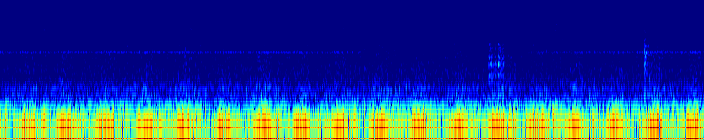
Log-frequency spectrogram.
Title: snoring kitten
